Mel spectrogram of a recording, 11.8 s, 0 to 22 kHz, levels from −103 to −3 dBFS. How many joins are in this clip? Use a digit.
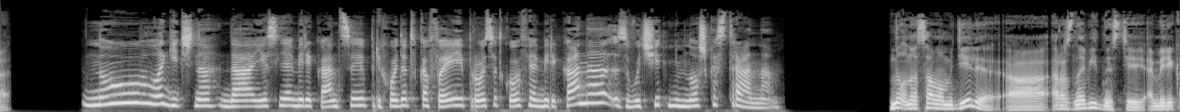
0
